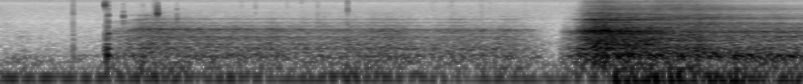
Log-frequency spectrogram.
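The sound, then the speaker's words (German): Slow, deep breathing during a guided relaxation exercise: a soft, airy breath with a brief sharp sniff early on, then a louder, steady rush of air filling the final second. “Und einatmen, ausatmen.”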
